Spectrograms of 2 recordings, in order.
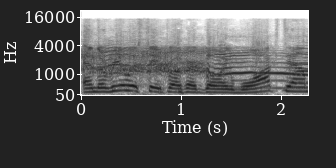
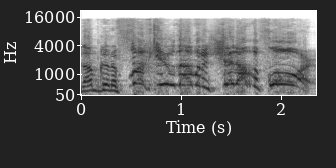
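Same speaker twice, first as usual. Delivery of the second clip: much higher yelled threat; mock shout. Comic retelling the bedroom line, mock shout. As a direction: bellow it crudely as a joke. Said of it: "and I said".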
